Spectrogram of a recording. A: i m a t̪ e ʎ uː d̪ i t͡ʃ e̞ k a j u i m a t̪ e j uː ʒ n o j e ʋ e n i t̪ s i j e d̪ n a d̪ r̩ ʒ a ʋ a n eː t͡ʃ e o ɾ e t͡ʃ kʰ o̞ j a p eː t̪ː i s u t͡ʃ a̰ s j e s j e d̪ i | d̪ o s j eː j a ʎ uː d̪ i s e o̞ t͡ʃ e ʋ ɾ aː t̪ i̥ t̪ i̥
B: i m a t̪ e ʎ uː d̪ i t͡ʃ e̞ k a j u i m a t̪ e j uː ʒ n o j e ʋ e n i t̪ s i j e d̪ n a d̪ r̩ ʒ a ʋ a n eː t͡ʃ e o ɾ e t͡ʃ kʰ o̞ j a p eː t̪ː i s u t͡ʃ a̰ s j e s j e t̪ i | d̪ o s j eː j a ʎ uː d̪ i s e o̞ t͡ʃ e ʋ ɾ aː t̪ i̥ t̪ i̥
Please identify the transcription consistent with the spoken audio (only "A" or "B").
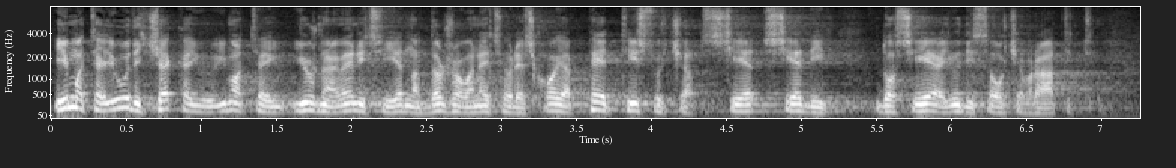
A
